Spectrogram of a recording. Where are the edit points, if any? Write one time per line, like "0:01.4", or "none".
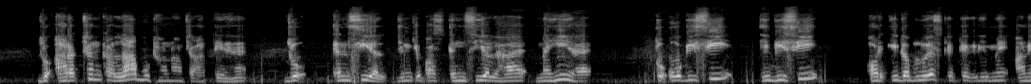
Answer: none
